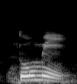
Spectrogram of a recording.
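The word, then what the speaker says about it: 他: তা তা তা এটা বলার সময় একটু টেনে একটু লম্বাভাবে বললে তাহলে উচ্চারণ সুন্দর হবে।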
